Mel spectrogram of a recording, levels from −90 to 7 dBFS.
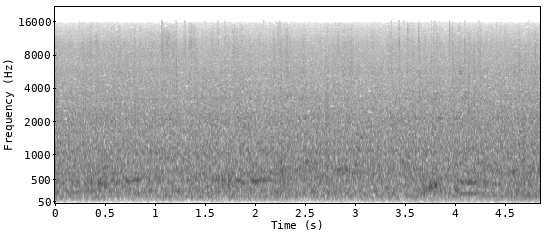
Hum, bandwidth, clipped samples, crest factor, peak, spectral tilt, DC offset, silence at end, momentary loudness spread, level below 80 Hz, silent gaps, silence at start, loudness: none; 17 kHz; under 0.1%; 16 dB; -16 dBFS; -2.5 dB/octave; under 0.1%; 0 s; 2 LU; -78 dBFS; none; 0 s; -30 LUFS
